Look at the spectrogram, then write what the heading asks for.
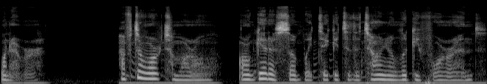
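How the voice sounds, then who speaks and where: In a very clean recording with a silent background, a woman puts on a raspy character voice at a fairly quick pace. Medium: cartoon. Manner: sarcastic, hostile.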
